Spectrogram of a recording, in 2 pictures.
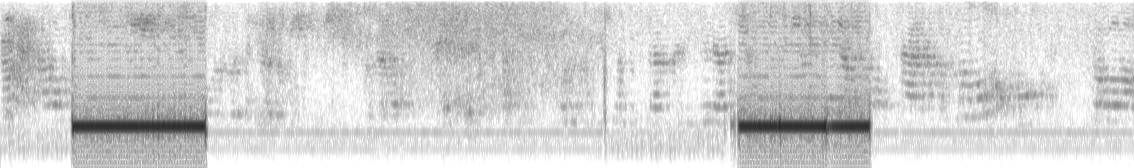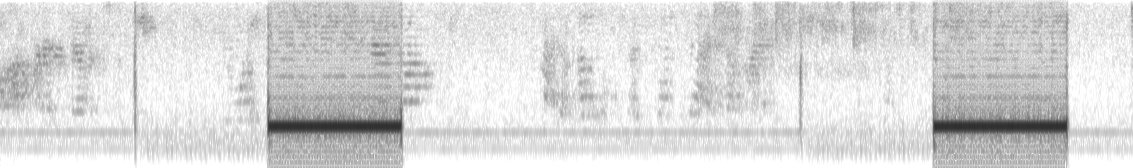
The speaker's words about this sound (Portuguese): Tô ligando, ninguém atende, povo estranho.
